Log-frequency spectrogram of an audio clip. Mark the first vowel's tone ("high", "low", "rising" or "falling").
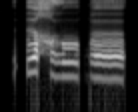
high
